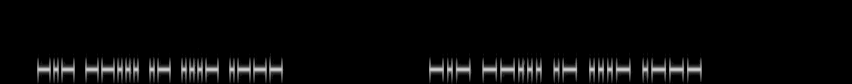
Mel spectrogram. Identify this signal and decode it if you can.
Morse code, heard as a keyed tone, about 29 wpm, 700 Hz. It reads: K7AVJ K7AVJ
